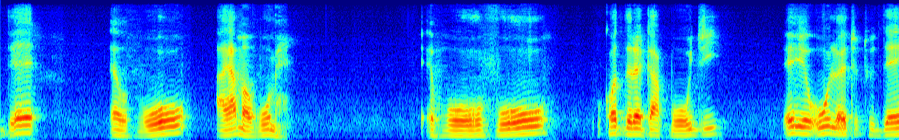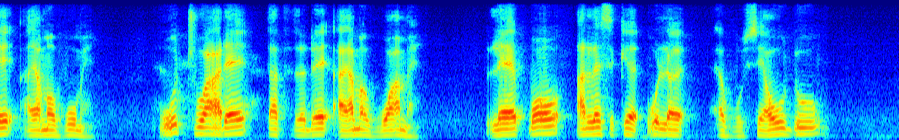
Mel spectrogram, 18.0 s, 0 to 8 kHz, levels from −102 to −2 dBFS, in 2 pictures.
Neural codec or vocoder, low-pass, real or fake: codec, 16 kHz, 0.8 kbps, ZipCodec; 7.2 kHz; fake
